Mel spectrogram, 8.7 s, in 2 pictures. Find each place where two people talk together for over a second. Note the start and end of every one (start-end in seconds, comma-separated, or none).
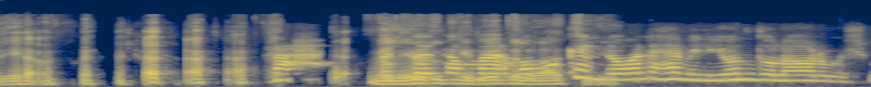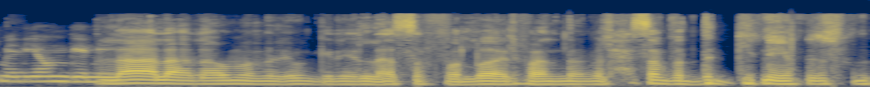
1.9-3.1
